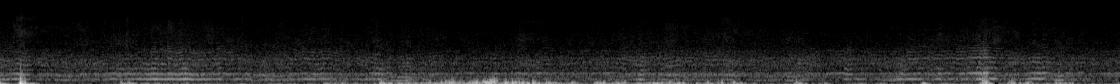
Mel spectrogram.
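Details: Raw action-camera footage of bees flying in to their hive: continuous droning buzz of many insects, with passing bees briefly louder around the middle and again near the end, plus low rumbling knocks.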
